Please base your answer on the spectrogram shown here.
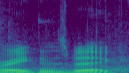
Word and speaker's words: Regensburg: pocket at Regensburg or Regan's burg revenants Ravens it's got G in it it's pronounced Regensburg i'll Regensburg it in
